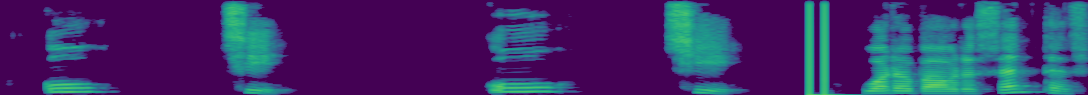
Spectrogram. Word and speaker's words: 꼬치: It has a CH sound Batchim and a circle on the following word. So CH sound carried over and the real pronunciation will be 꼬치.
